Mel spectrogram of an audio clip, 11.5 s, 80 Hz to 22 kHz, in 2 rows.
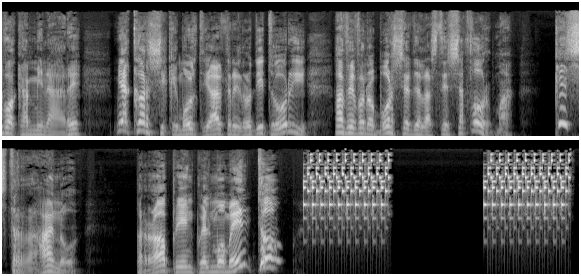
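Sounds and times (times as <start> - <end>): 
speech: 0.0 - 8.6
mobile phone ringing with a bright high electronic ringtone: 8.8 - 9.7, 10.6 - 11.5.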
